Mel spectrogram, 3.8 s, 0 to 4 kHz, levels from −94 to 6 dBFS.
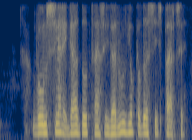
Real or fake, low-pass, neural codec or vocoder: fake; 3.6 kHz; codec, 16 kHz in and 24 kHz out, 0.6 kbps, FocalCodec, streaming, 2048 codes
